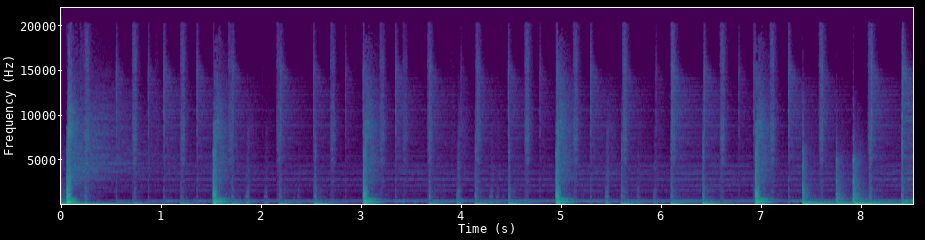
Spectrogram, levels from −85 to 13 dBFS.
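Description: From 1.09 s to 2.83 s, something blocks the USB bus or the audio driver at a fixed interval of 0.25 s, causing periodic USB or driver dropouts. Each time, around a millisecond of the music is skipped outright and the waveform jumps ahead instead of pausing. Each jump leaves a small discontinuity, heard as an evenly spaced train of ticks, roughly four per second, riding on the music.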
